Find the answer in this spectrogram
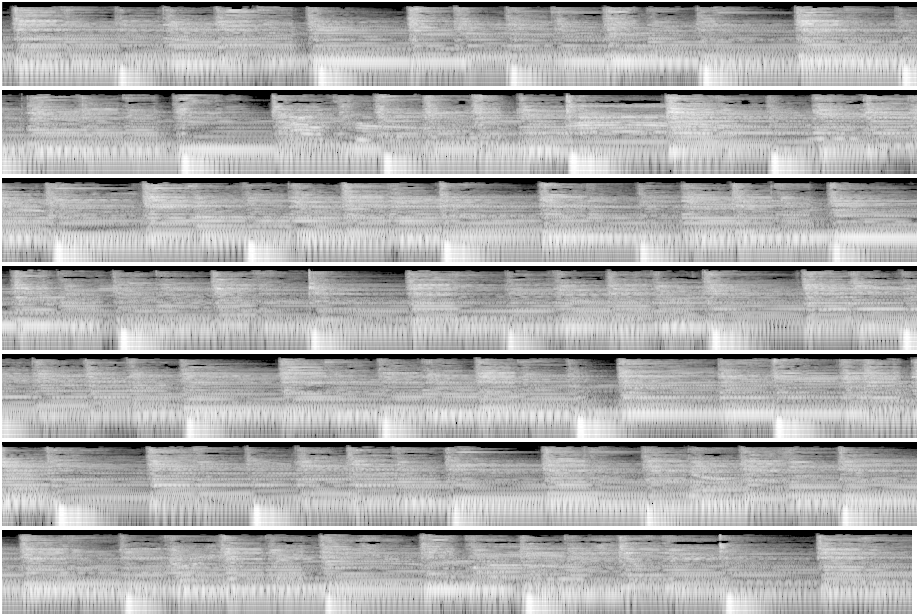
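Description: Steel-string acoustic guitar strummed through chord changes at a medium tempo, with an acoustic bass-drum stomp box kicked on a steady beat, about three thumps every two seconds.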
